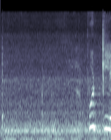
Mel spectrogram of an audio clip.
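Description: Steady low background hum and hiss with no distinct event, and a child's voice starting briefly near the end.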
